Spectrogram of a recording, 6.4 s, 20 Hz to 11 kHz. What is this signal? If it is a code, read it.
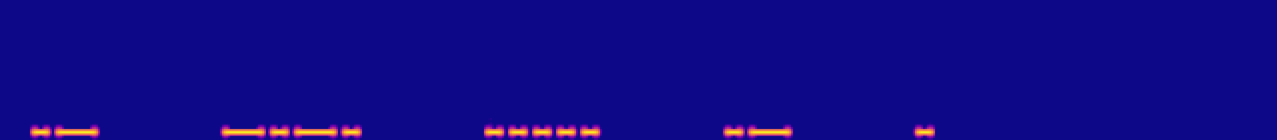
Morse code, heard as a keyed tone, about 20 wpm, spaced as for 10 wpm, 700 Hz. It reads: AC5AE
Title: 095 Lesson 16g - Letter c - Call Signs 20wpm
